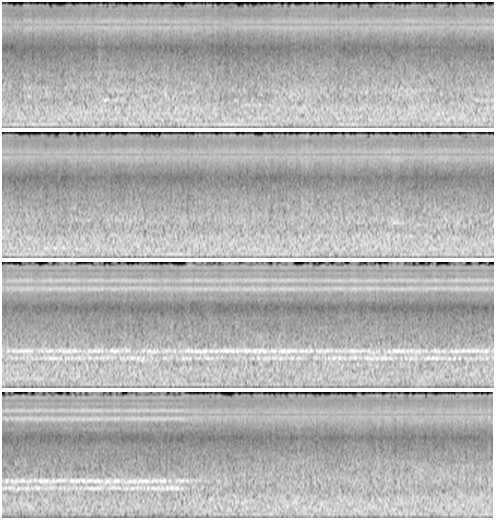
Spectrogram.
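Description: Steady hum and rush of an electric commuter train standing at a station platform, its onboard equipment running. About halfway through, a steady two-note electronic tone sounds for about nine seconds, then stops.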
